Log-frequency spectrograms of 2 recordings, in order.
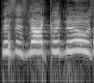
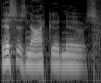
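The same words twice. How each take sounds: First: Higher, louder frustrated outburst; loud exasperation. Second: Low, soft, deflated mutter; quiet dismay. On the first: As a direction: throw up your hands in alarm. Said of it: "You're like". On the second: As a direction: sink into quiet disappointment. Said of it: "and you're going". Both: Retold or imitated.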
